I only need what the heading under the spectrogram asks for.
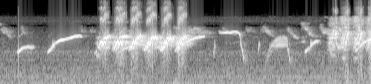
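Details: Java sparrow recording used as a lure for trapping birds and as a tutor recording: a rapid, buzzy chirp series bracketed by single clear whistled notes, some rising and some dropping sharply, with short pauses between.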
